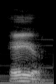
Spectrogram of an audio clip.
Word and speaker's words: heir: a sheet of paper then air h i air which is silent here that means the inheritor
